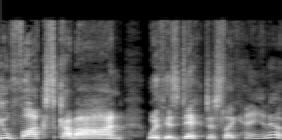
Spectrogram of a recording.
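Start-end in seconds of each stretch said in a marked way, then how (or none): 0.0-1.2 slow, long, stretched-out put-on scream. Recapping a movie scene where a man runs around screaming: retelling a scream. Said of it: "screaming, like".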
